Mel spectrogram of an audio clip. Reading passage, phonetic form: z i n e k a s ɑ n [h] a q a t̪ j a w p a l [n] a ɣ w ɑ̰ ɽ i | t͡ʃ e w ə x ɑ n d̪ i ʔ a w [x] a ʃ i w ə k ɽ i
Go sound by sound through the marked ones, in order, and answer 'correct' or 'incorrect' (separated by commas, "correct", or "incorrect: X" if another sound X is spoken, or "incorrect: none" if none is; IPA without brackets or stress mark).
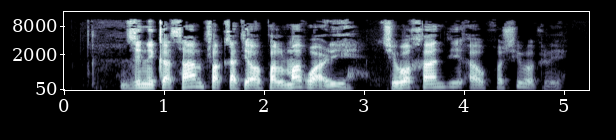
incorrect: f, incorrect: m, correct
